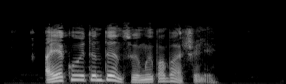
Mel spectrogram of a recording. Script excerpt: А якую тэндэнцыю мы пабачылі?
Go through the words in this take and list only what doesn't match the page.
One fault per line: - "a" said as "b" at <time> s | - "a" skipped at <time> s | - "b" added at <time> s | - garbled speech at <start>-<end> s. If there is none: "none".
none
